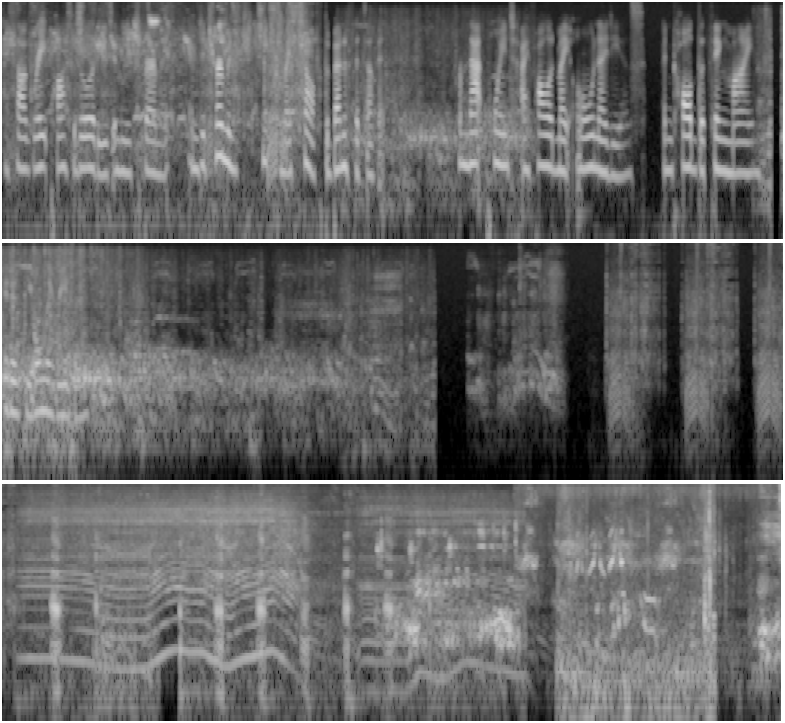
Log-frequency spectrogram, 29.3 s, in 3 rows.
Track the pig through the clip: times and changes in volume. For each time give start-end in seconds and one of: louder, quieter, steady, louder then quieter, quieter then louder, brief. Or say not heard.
19.6-29.1 quieter.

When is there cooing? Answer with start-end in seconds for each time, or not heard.
0.0-6.8, 9.4-16.8, 24.1-29.2.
